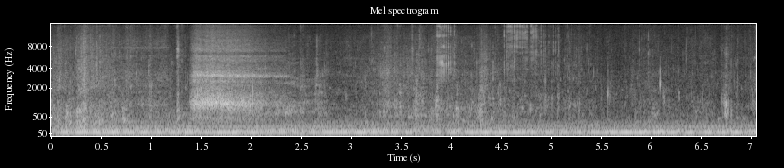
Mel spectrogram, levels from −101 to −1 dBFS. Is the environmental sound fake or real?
fake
